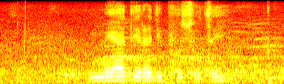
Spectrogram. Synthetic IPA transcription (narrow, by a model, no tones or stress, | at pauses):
m̩mɪadiɾadipʰɔsɔt͡se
